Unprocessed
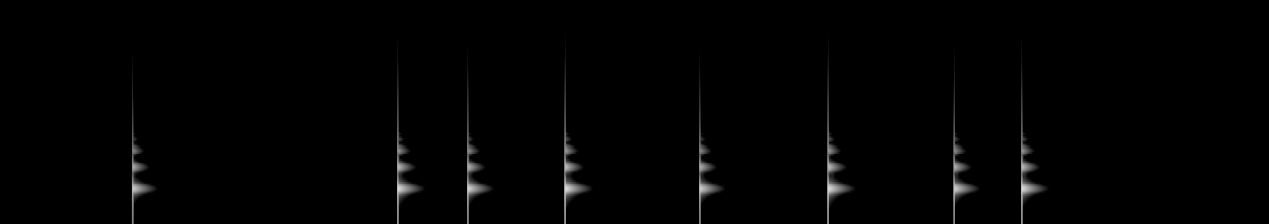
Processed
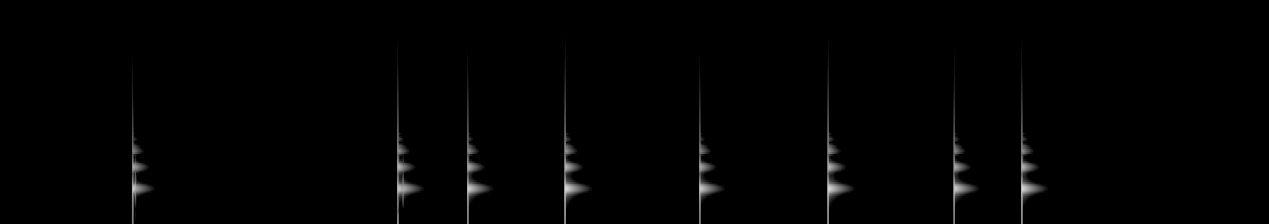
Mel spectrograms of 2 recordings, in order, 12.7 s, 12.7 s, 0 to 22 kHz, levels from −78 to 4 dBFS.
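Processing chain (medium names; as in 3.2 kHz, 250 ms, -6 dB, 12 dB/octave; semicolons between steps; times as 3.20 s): 1.36–4.04 s: graphic EQ 250/500/1000 Hz -10/-8/+3 dB; trim -1 dB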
